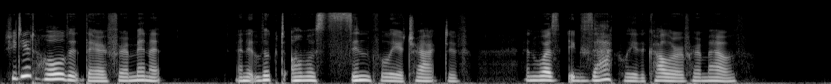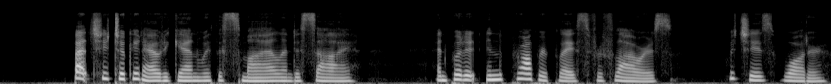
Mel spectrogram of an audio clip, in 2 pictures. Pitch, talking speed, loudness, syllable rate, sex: 180 Hz, 165 wpm, -19 LUFS, 5.3 syllables/s, female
